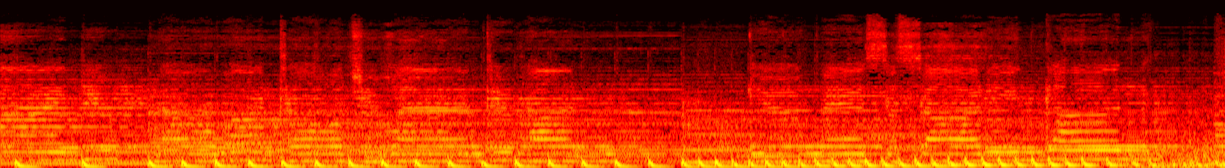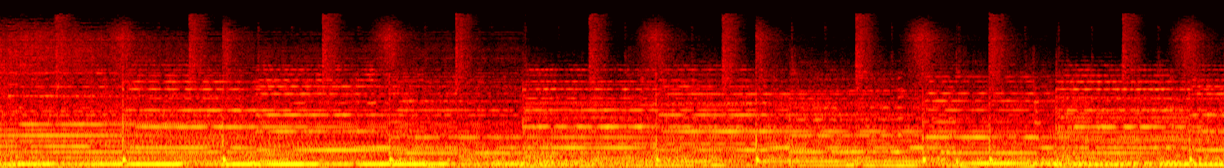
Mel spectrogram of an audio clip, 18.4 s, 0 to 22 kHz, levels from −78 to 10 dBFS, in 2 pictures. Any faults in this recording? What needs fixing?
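Nothing in the signal calls for a fix: no dropouts, distortion, glitches or other technical problems can be heard at any point in the audio.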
